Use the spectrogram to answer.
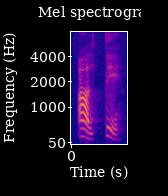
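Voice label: "alltid", Swedish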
